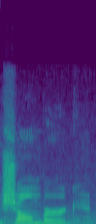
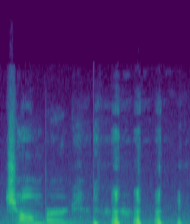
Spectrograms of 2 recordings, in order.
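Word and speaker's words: Schaumburg: One month and we'll be chilling out in Shamberg. I think Simstar was calling it Chamomberg. I did want to correct them. He was pronouncing it wrong.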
